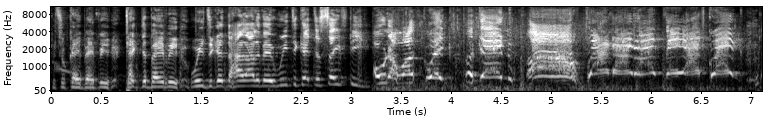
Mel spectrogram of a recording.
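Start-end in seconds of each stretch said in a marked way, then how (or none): 3.2-7.1 high frantic yelling; panicked screaming. Real, not acted. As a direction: scream in alarm. Second earthquake.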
